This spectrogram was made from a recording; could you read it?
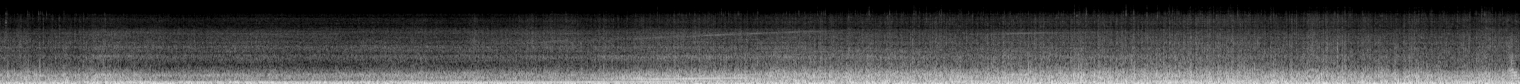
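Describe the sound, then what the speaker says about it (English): A Kawasaki Concours 1000 sport-touring motorcycle engine drones steadily at highway speed in top gear, with a jet-like rising whine sweeping upward partway through, heavy wind rush over everything. "It's got that jet engine sound to it, that little bit of Kawasaki whine."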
